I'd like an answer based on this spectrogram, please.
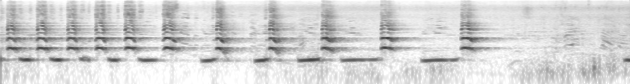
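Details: A siamang at Chiba City Zoo, Japan, gives a rapid run of loud, nasal, honking hoots, about two each second.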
